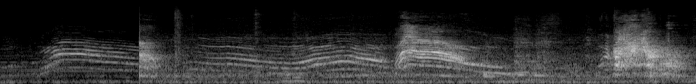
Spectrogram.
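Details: Two cats, an orange one and a black and white one, meow loudly and harshly just before a fight; long wavering rising-and-falling yowls, several drawn-out cries overlapping, the last one louder and rougher.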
